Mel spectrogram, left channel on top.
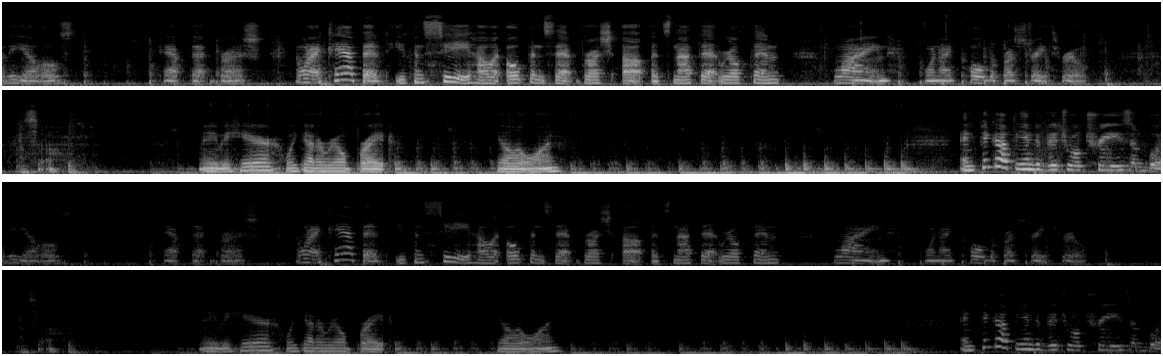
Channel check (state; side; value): quieter; right; 15.3 dB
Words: of the yellows, tap that brush. And when I tap it, you can see how it opens that brush up. It's not that real thin line when I pull the brush straight through. So maybe here we got a real bright yellow one. And pick out the individual trees and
